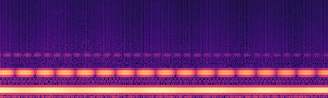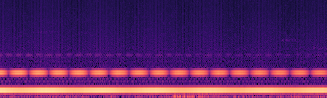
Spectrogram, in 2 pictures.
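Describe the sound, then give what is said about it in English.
A bell's resonant ring hangs in the air as a smooth, steady hum of a few pure tones, one low and strong with fainter higher overtones, sustaining for several seconds without any voices. “As you hear the sound of the bell fade, allow your body to settle.”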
